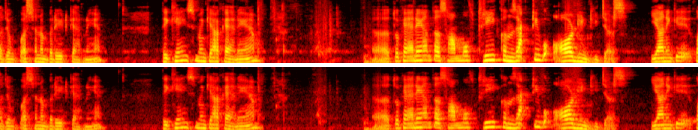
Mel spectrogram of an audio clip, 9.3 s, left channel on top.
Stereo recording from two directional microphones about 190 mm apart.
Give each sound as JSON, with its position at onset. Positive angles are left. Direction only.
{"t": 0.0, "sound": "speech", "side_deg": 35}
{"t": 4.9, "sound": "speech", "side_deg": 25}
